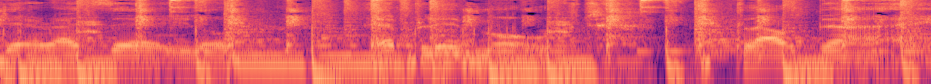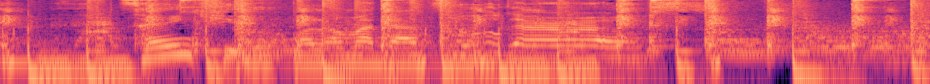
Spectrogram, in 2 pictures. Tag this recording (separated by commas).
Music, Afrobeat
